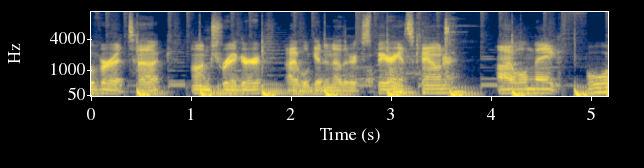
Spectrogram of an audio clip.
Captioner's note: groans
